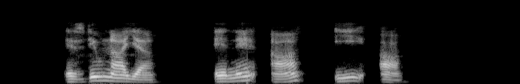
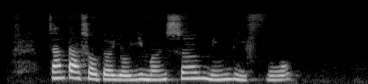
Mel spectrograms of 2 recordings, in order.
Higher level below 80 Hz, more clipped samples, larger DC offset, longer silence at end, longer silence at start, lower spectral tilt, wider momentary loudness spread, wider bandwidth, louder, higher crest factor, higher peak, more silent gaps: about the same, -62 dBFS vs -64 dBFS; neither; neither; first, 1.2 s vs 0.75 s; first, 0.65 s vs 0.5 s; about the same, -5.5 dB/octave vs -6 dB/octave; about the same, 10 LU vs 9 LU; second, 7.4 kHz vs 11 kHz; about the same, -19 LUFS vs -19 LUFS; about the same, 18 dB vs 16 dB; about the same, -2 dBFS vs -4 dBFS; first, 1.63-2.13 s, 3.07-3.33 s, 3.70-3.79 s vs none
